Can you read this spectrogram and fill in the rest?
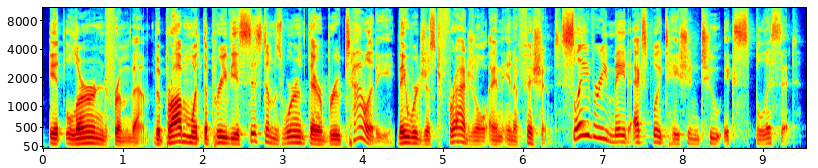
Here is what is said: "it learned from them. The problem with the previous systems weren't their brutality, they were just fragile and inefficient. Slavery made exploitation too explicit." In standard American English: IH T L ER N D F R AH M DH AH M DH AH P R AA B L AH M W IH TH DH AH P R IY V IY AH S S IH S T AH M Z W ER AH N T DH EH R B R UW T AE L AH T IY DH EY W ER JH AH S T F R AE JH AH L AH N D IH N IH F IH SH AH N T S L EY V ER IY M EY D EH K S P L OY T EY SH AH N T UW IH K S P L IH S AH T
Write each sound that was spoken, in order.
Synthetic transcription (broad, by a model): IH T L ER N D F R AH M DH AH M DH AH P R AA B L AH M W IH DH AH P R IY V IY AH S S IH S T AH M Z W ER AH N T DH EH R B R UW T AE L AH T IY DH EY W ER JH AH S T F R AE JH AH L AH N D IH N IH F IH SH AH N T S L EY V ER IY M EY D EH K S P L OY T EY SH AH N T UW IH K S P L IH S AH T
